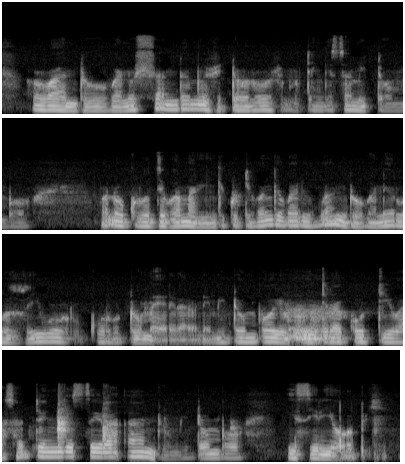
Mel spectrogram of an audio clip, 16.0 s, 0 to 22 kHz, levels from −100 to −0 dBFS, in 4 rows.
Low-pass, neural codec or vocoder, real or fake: 7.2 kHz; none; real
